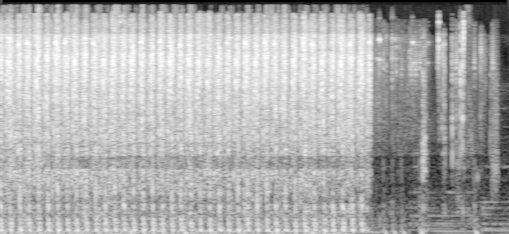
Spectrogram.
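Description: An AMAX assault rifle fires a long, steady, rapid stream of automatic shots in the battle-royale game Warzone, loud and evenly paced. The firing stops abruptly, followed by a few faint trailing clicks.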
